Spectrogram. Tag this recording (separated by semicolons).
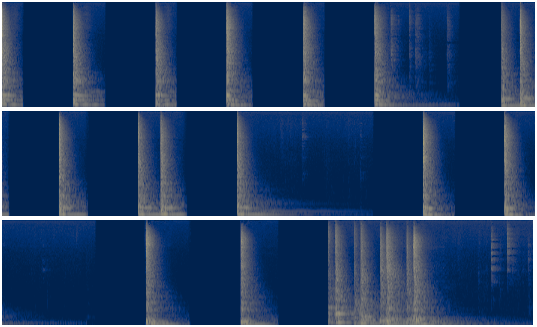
tomtom; tom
